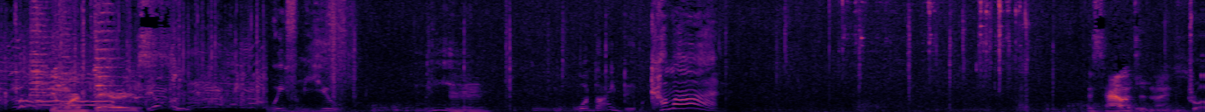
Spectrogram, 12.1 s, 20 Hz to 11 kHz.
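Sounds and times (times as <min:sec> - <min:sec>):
steady rain: 0:00.0 - 0:12.0
faint voice: 0:04.4 - 0:05.0
high metallic clicks and jingles: 0:08.4 - 0:10.4.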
